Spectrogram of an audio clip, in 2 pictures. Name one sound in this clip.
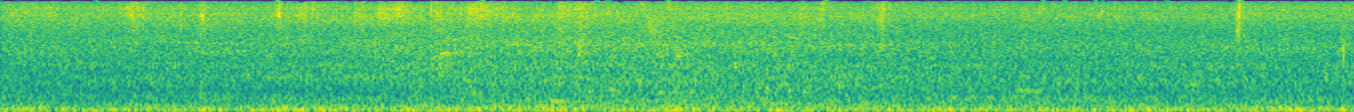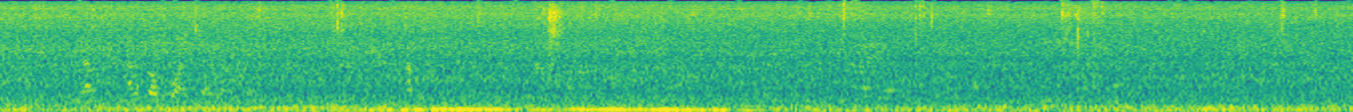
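Leaves rustle softly in a light breeze outdoors.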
